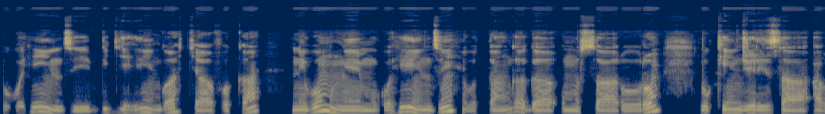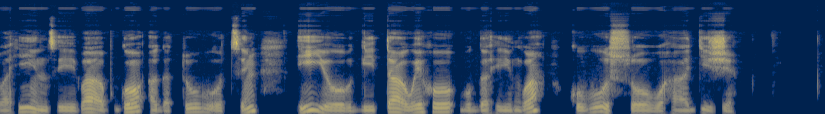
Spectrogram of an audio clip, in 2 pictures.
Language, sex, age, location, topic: Kinyarwanda, male, 36-49, Burera, agriculture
